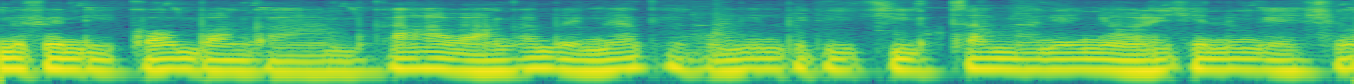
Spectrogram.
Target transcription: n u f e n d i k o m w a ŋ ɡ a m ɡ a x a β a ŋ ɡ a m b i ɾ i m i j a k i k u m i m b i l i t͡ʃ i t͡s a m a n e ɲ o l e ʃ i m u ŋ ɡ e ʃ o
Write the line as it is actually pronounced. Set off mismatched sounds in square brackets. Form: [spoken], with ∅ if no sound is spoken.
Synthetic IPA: n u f e n d i k o m [b] a ŋ ɡ a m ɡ a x a β a ŋ ɡ a m b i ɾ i m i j a k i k u m i m b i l i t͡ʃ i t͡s a m a n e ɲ o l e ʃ i [n] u ŋ ɡ e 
